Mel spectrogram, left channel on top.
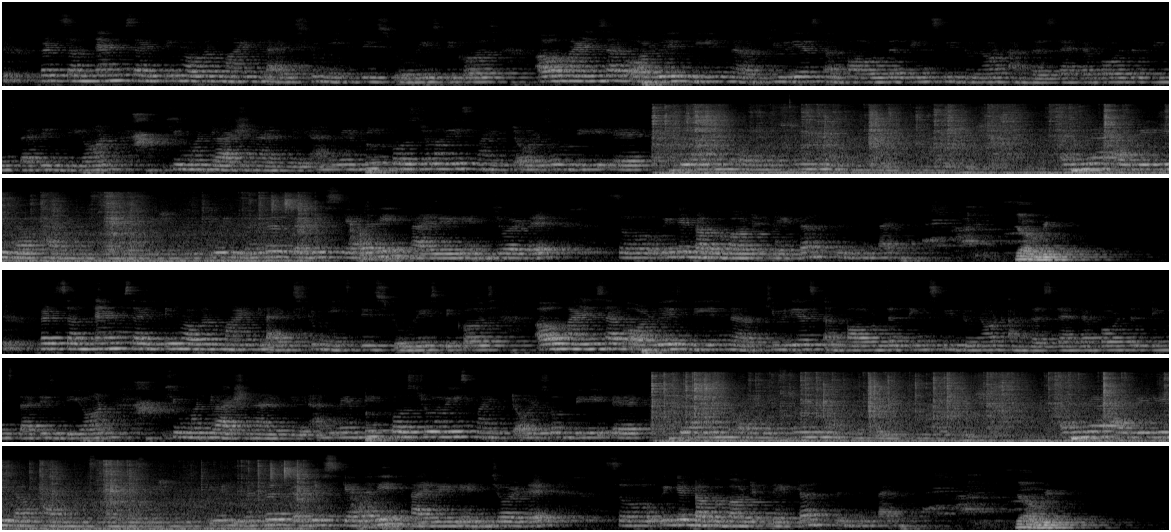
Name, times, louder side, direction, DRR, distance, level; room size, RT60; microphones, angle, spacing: voice 1, 0.0-22.0 22.2-29.1 29.5-32.4, right 1 dB, 50° right, -3 dB, 0.4 m, -36 dB
sound 1, 18.1-26.4, right 1 dB, 85° right, 0.7 m, -38 dB
voice 2, 32.6-33.1 33.4-33.8, left 2 dB, 40° left, -2 dB, 0.4 m, -32 dB
2.5 x 2.3 x 3.2 m, 1.4 s
head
